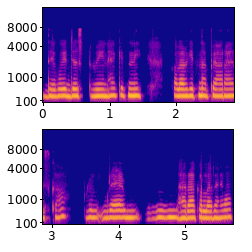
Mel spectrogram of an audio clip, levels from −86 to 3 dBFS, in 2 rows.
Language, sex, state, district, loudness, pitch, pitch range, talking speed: Hindi, female, Uttar Pradesh, Jyotiba Phule Nagar, -19 LUFS, 235 Hz, 230-245 Hz, 170 wpm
